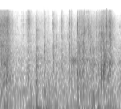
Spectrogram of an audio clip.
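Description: Trading-card packs in crinkly wrappers rustling and crackling against each other and the cardboard box as gloved hands pull them out, a quick irregular run of small crackles.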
